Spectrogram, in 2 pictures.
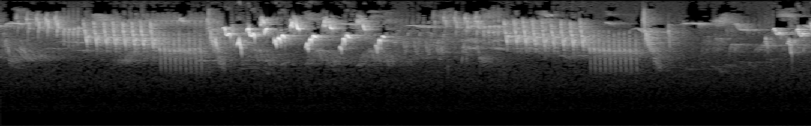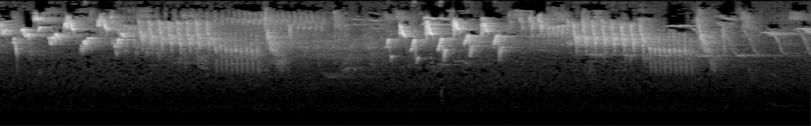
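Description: Songbirds singing: repeated phrases of fast high trills and quick falling chirps, coming again every few seconds.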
